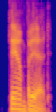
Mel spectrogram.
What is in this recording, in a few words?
"gambit", American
